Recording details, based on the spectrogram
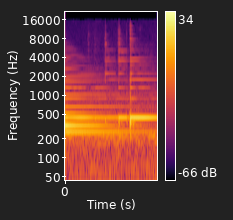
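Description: Single strummed guitar chord, a one-finger simplified shape fretted on the G string at the second fret, ringing out and decaying with a couple of light re-strums partway through, quiet and alone.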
